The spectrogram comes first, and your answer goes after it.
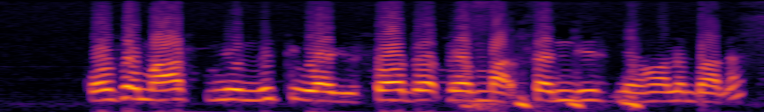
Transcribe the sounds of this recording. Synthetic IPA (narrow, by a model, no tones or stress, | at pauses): kɔnsɔmasmilutːiwad͡ʒisɔdɔɓɛmbasandis̬nɛhɔnɔbaɗa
